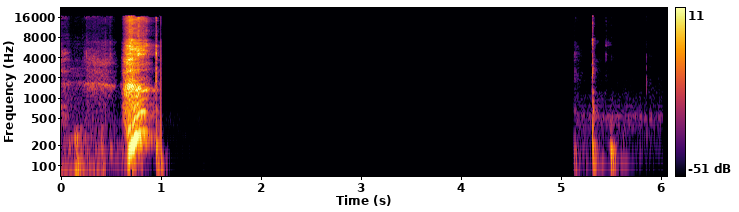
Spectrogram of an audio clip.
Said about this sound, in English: Sorry, I have to clear my throat.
